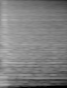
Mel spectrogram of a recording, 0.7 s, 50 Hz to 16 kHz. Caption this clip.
Music > Solo percussion
Snare Processed - Oneshot 144 - 14 by 6.5 inch Brass Ludwig
ludwig, rim, drum, brass, perc, reverb, hit, drumkit, snares, percussion, realdrum, crack, sfx, hits, roll, drums, fx, processed, flam, beat, snareroll, oneshot, snare, acoustic, kit, rimshot, snaredrum, rimshots, realdrums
